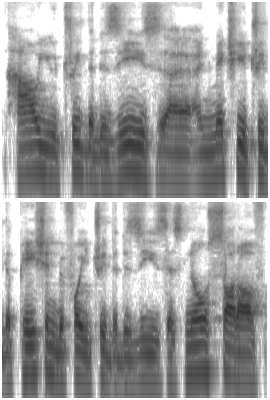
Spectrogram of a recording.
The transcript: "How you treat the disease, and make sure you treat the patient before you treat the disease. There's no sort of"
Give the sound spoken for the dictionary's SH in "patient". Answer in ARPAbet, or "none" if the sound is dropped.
SH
